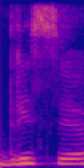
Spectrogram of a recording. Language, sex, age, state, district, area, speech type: Hindi, female, 45-60, Uttar Pradesh, Mau, rural, read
